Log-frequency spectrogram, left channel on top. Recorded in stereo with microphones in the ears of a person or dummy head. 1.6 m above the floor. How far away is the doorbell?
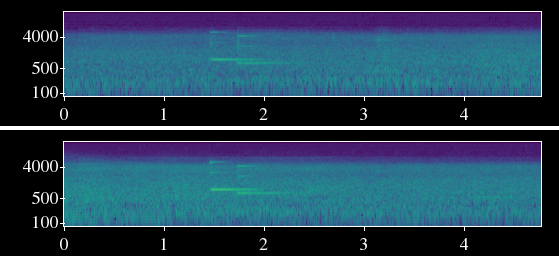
About 2.5 m.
